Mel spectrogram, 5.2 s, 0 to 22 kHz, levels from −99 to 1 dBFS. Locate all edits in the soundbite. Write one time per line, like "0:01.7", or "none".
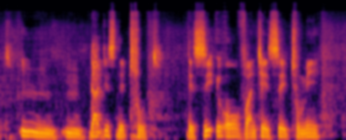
0:02.8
